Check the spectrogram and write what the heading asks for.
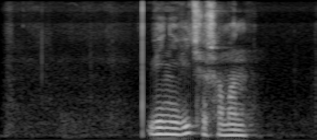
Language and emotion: Russian, neutral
